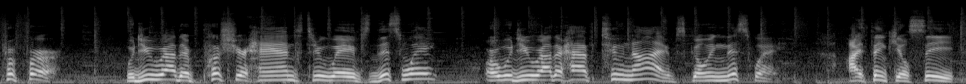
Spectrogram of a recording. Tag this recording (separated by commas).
Music, Speech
